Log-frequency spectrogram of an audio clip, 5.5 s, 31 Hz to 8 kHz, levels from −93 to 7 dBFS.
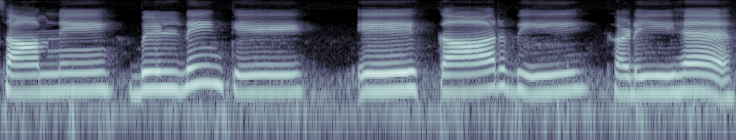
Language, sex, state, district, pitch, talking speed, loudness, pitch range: Hindi, female, Punjab, Fazilka, 215 Hz, 85 wpm, -14 LUFS, 205-225 Hz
